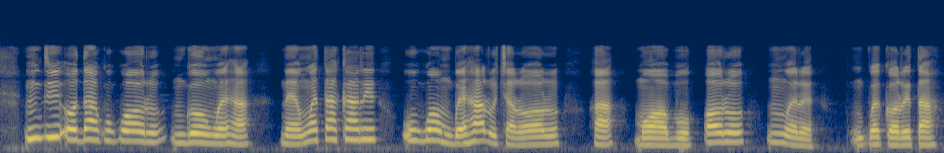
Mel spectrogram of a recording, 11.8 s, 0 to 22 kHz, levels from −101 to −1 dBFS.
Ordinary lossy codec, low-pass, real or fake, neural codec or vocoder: MP3, 96 kbps; 7.2 kHz; real; none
